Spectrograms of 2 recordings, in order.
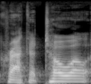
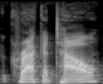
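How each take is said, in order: First: The name ends with an 'oh-ah' sound. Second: The name ends with an 'ow' sound.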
